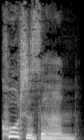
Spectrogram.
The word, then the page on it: courtesan: British English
